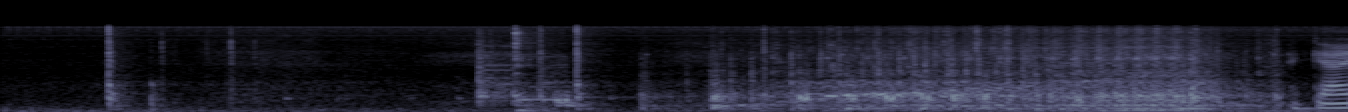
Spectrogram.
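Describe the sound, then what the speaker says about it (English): A sewing machine runs a straight quarter-inch seam down pre-cut cushion fabric, starting with a few short bursts and settling into a steady, fairly close whirring stitch, with a voice speaking in places. "just stitch it straight down"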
